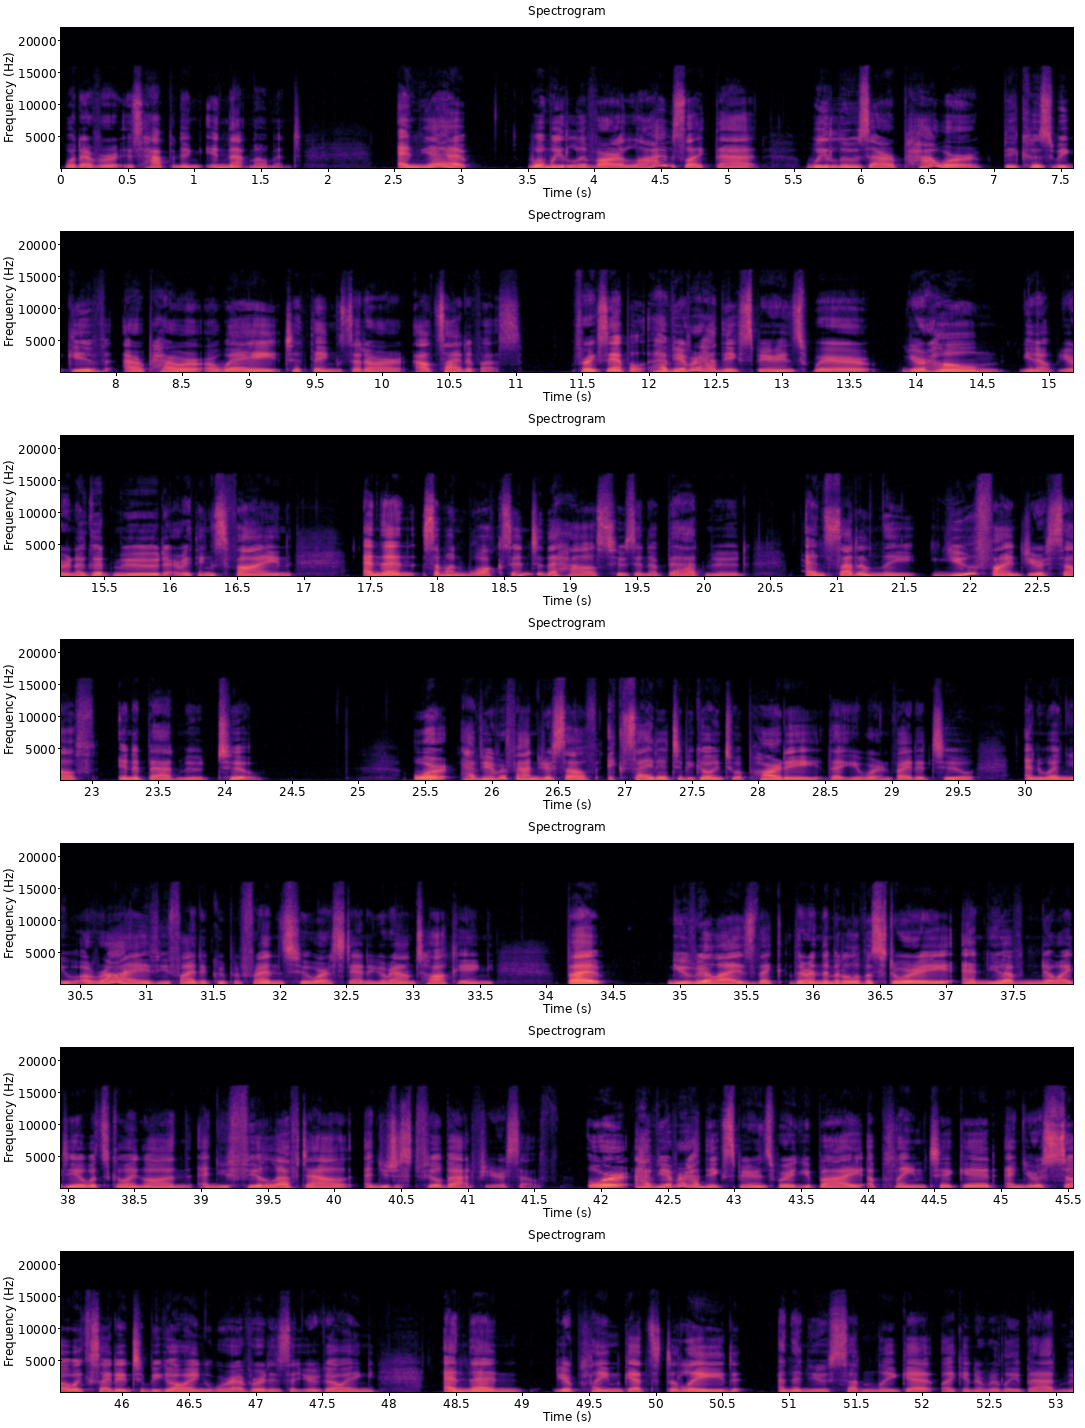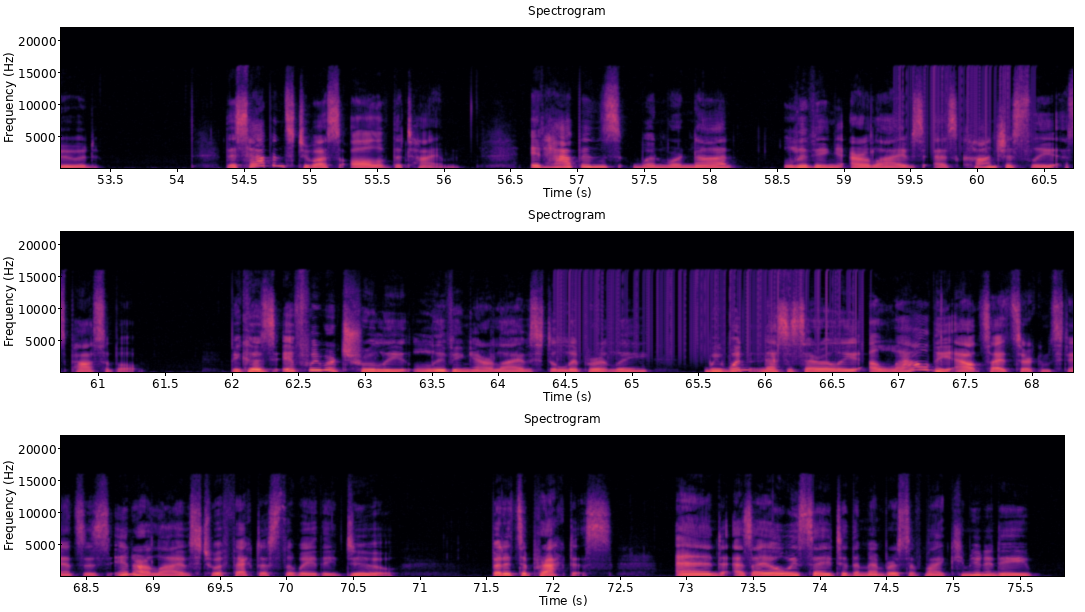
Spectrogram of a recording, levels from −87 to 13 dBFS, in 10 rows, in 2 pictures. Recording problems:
crackling; faint; from 59 s to 1:00 and from 1:04 to 1:07; 20 dB below the speech

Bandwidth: 16 kHz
